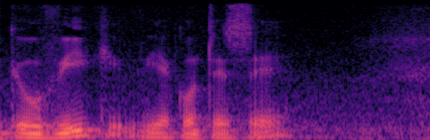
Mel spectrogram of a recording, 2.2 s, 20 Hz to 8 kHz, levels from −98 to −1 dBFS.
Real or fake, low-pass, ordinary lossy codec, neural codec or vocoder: real; 7.2 kHz; none; none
